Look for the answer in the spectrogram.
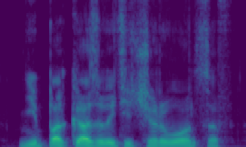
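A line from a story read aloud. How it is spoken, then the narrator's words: Whisper. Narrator (Russian): шепнул ему Линшпигель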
